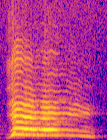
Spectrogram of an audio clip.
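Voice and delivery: high, loud cheer of delighted nurses. Retold or imitated. Nurses cheering at the birth, a high, loud cheer. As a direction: squeal it like the nurses celebrating. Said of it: "you can hear 'em".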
